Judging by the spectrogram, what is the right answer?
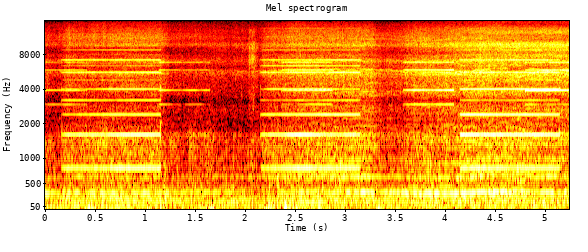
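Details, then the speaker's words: Eachine EX2 mini brushless FPV drone (1306 2750KV motors, 7.4V 850mAh battery), end of flight before landing: repeating bursts of steady high beeps over faint motor hum; low-battery telemetry warning. "There's our battery warning. It beeps too, by the way, if you notice."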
